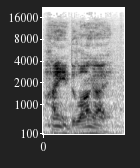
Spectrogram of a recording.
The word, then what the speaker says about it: Hein DeLongi: Hein DeLongi. Everyone screws it up. – Hein. – Okay, yeah, like behind.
